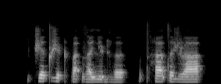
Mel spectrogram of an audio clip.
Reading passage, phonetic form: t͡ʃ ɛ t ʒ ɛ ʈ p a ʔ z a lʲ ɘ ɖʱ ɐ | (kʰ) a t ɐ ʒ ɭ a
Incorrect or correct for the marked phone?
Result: incorrect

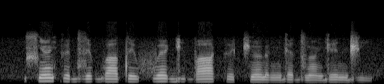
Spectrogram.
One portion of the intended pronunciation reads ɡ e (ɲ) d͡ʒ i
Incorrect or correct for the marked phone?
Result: incorrect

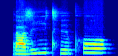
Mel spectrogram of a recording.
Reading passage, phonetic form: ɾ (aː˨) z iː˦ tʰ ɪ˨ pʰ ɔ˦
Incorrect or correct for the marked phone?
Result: incorrect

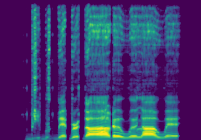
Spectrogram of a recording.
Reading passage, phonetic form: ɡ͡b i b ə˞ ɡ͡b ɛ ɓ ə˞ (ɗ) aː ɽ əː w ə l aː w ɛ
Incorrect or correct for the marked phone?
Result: correct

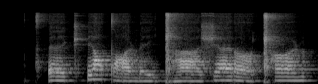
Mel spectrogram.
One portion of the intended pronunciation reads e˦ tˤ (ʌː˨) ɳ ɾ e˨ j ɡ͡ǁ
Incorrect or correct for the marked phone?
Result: correct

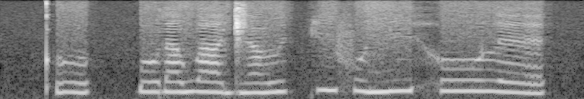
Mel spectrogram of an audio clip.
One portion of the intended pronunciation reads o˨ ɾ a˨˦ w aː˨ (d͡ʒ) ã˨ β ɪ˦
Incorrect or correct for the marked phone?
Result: correct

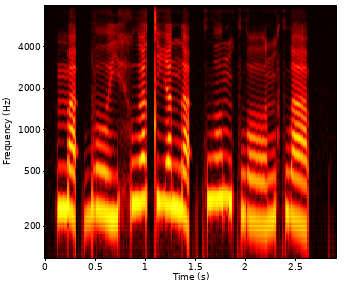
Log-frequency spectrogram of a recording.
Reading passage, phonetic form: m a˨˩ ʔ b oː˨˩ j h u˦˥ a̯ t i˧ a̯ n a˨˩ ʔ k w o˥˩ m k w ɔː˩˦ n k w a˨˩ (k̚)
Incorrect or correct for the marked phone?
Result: incorrect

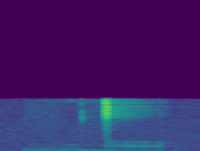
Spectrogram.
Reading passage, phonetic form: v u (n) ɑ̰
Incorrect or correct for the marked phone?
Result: incorrect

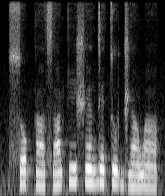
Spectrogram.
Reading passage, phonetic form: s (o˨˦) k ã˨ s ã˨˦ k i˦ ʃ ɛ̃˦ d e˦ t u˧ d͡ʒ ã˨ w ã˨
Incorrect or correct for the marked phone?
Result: incorrect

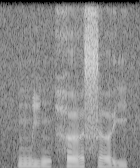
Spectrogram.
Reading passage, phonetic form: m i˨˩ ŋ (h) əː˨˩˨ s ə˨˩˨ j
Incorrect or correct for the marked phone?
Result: correct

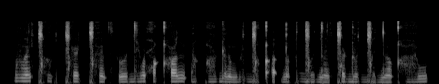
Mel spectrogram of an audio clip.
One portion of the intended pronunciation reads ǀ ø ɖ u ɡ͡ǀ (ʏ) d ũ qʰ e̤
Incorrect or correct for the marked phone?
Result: correct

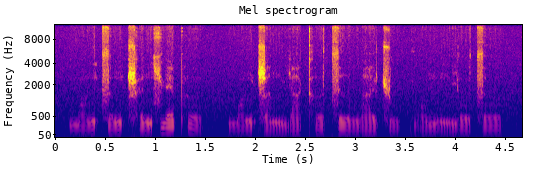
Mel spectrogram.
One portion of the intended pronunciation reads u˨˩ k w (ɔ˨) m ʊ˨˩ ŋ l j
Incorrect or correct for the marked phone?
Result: incorrect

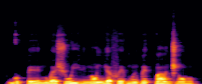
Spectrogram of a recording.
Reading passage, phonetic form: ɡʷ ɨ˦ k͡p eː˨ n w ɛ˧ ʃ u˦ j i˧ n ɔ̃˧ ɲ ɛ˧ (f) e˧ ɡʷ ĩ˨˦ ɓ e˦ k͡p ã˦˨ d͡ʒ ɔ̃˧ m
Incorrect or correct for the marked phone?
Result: correct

